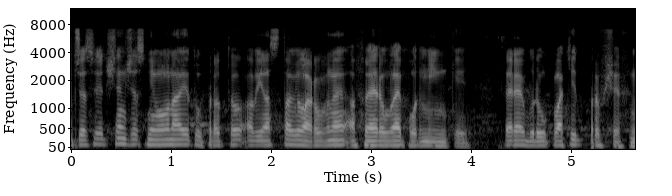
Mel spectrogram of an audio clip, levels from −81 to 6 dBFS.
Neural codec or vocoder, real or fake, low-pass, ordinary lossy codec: codec, 16 kHz, 4 kbps, X-Codec, HuBERT features, trained on general audio; fake; 7.2 kHz; Opus, 64 kbps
